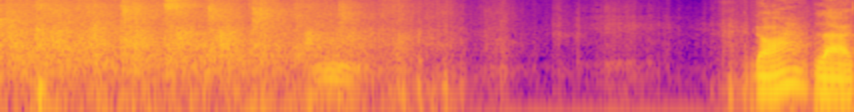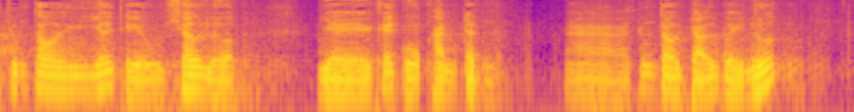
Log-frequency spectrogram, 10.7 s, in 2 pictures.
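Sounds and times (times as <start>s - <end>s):
round of applause: 0.0s - 2.8s
speech: 4.7s - 10.4s.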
